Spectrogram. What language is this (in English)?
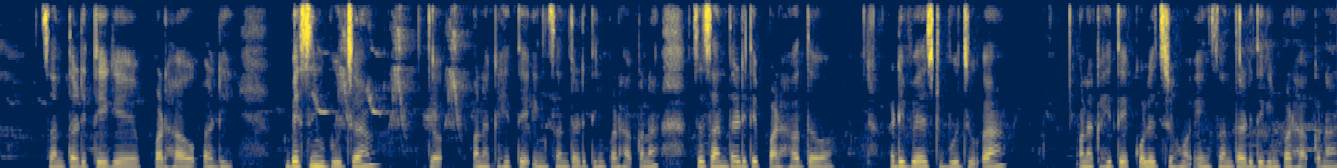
Santali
